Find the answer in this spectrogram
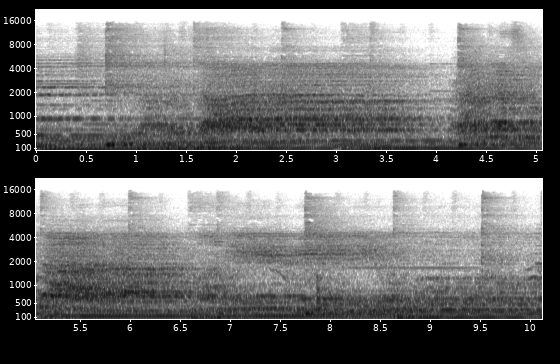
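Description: A mixed choir of men and women singing a hymn in church, over instrumental accompaniment that holds sustained low bass notes.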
